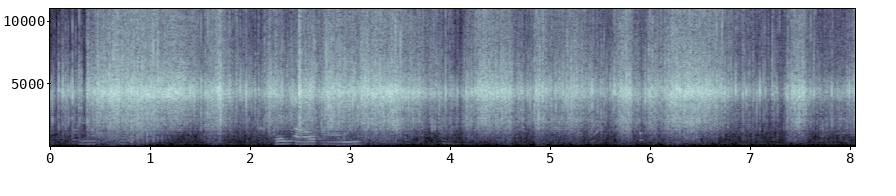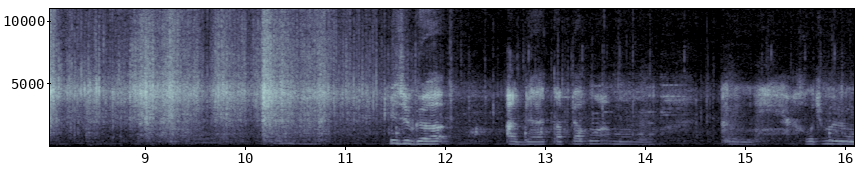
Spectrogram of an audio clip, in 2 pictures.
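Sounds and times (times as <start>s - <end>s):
foam and wrapping crinkling: 0.0s - 12.1s.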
